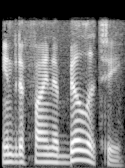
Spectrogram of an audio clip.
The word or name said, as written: indefinability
